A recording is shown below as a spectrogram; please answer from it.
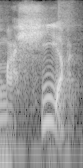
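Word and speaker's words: משיח: era um jidá daí a palavra messias lembrar que se pronuncia mashiah que vem da raiz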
